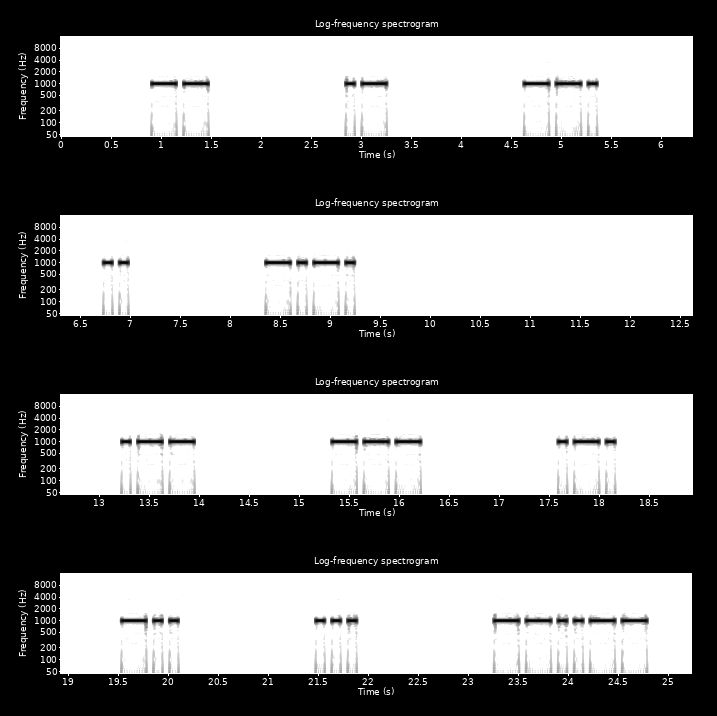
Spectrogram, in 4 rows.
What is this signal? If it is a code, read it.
Morse code, heard as a keyed tone, about 15 wpm, spaced as for 5 wpm, 1000 Hz. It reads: MAGIC WORDS,
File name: qotdfiles / 5wpm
